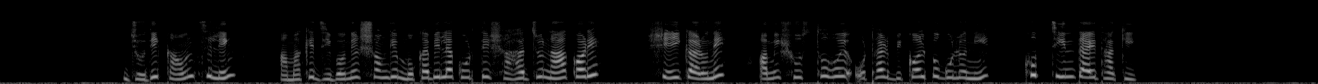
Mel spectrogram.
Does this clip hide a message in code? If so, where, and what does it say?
No, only speech in Bangla.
